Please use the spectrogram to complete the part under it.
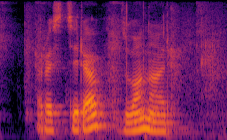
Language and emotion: Russian, neutral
